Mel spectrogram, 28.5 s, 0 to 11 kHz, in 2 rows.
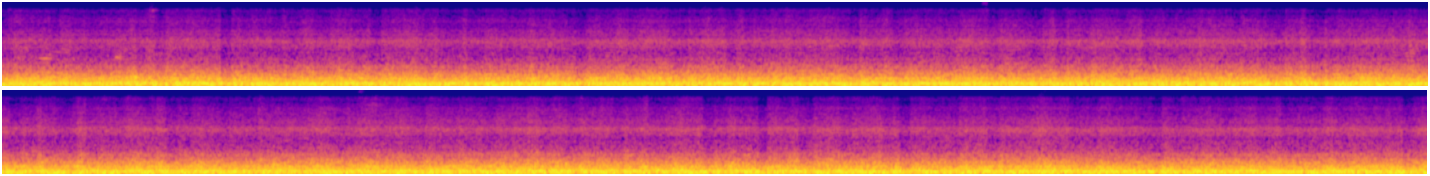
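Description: Steady low drone of the cabin noise inside a Boeing 747-8 airliner, the even sound of its four GEnx engines and the airflow, unchanging throughout.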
